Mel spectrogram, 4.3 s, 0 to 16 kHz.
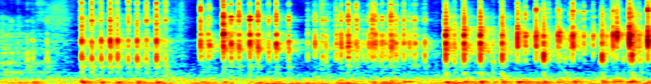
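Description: Fingertips type on a red-cased 60% mechanical keyboard with white plastic keycaps and an aluminum plate. After a brief quiet start, bursts of short, bright, clacky keystrokes follow in quick runs with small pauses between them.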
